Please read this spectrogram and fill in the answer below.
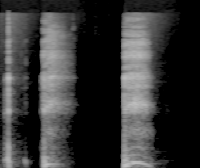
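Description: A man laughing softly: three short breathy laughs about half a second apart, the last one voiced.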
